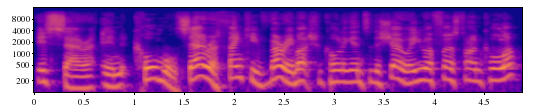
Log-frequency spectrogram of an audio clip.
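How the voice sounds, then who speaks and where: A man's voice: high voice, brisk. A man hosting a live phone-in discussion, courteous but firm, repeating his point to a caller. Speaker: radio phone-in host and politician.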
